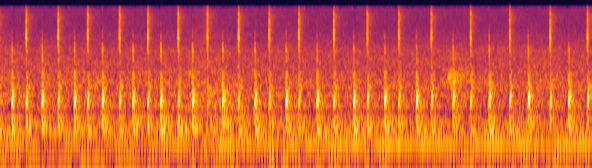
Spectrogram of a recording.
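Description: Digital controller of a semi-automatic liquid filling machine ticking rapidly and evenly, about eight short ticks a second, as its down-arrow key is held to step a setting value, over a steady low electrical hum.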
